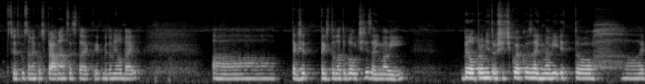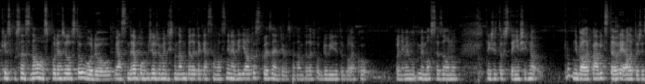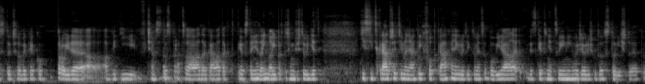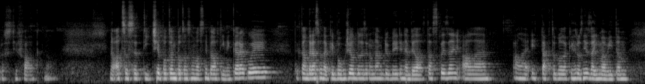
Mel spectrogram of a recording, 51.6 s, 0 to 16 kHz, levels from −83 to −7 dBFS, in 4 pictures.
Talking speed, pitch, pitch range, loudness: 195 wpm, 165 Hz, 155-175 Hz, -33 LUFS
